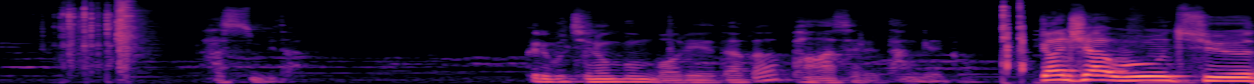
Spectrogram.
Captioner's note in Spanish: reclutador hablando en coreano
